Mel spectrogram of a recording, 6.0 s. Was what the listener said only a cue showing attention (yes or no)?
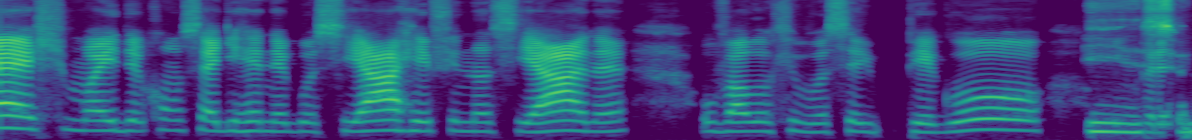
yes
